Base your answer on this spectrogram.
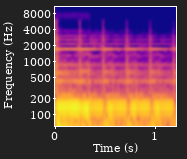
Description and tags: Plunk Slice Short
Slice of sound from one of my audio projects. A plunky sound. Edited in Audacity.
Slice, Effect, Plunk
